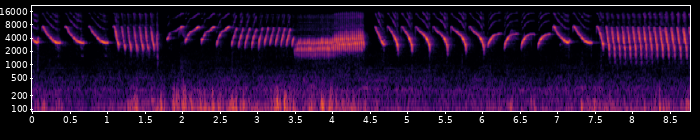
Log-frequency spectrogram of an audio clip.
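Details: Singing canary delivering falling whistled sweeps, a harsh buzzy rasp, and bright sweeping phrases that close in a dense, rapid trill.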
